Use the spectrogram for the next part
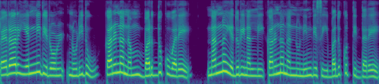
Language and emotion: Kannada, neutral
